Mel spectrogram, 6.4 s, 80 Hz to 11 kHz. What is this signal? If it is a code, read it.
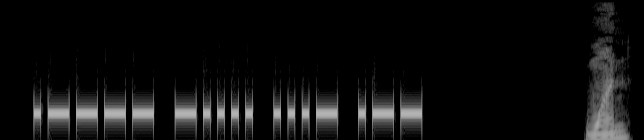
Morse code, heard as a keyed tone, about 17 wpm, 700 Hz. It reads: 16VW
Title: Four Challenging Letter-Number Combinations 17wpm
